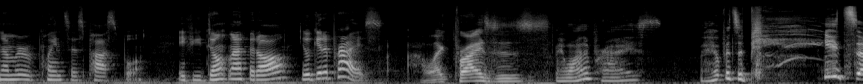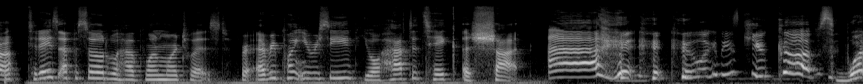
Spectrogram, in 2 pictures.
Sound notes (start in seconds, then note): 7.5 chuckles; 14.5 giggles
